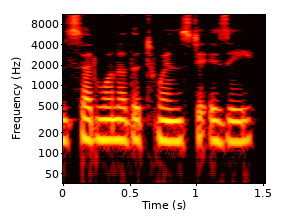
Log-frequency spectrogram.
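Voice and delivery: usual speaking voice

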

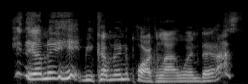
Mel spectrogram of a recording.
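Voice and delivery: ordinary talk, nothing marked

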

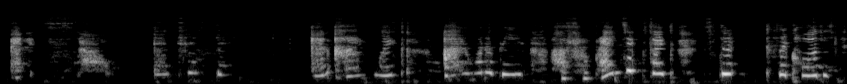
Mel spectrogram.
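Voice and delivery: high, hushed squeal, growing firmer; excited whispering. Real, not acted. Psychology fan confiding her dream career, excited whispering. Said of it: "I don't know why I'm whispering".

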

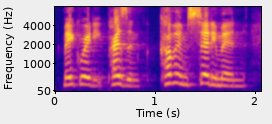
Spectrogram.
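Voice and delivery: loud barked military commands; shouted orders. Retold or imitated. Convict imitating an officer commanding soldiers, loud.

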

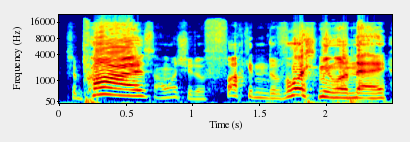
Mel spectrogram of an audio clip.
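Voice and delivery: mock surprise. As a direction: announce it like a gleeful trick. Mock proposal.

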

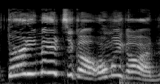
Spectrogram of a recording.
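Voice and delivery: high, fast and loud; excited disbelief. Real, not acted. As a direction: shout it in delighted shock.

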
